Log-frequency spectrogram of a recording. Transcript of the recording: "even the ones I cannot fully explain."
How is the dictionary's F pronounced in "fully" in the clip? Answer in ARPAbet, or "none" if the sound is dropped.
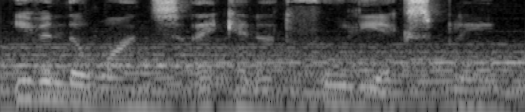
F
